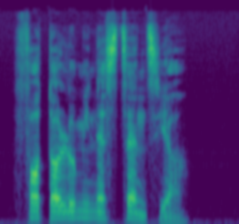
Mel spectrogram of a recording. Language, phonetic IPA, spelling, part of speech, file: Polish, [ˌfɔtɔlũmʲĩnɛˈst͡sɛ̃nt͡sʲja], fotoluminescencja, noun, Pl-fotoluminescencja.ogg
